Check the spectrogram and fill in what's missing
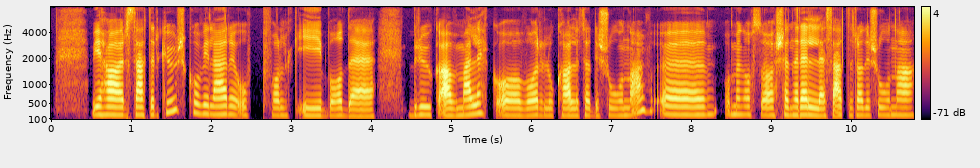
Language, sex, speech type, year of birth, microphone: Norwegian, female, spontaneous, 1989, Sennheiser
